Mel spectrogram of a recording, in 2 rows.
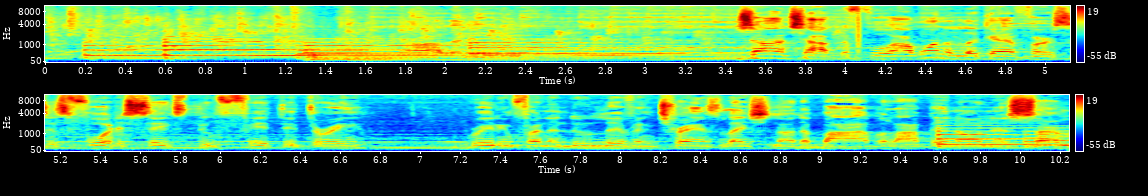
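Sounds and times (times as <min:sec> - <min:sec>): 
audience applause: 0:00.0 - 0:06.0
sustained keyboard chords: 0:00.0 - 0:10.2
speech: 0:03.5 - 0:10.2.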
